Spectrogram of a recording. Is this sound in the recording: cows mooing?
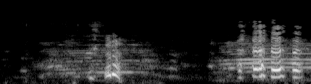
yes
